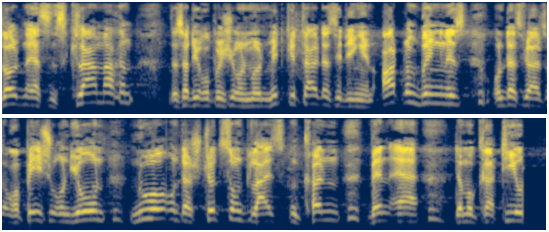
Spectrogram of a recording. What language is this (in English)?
German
